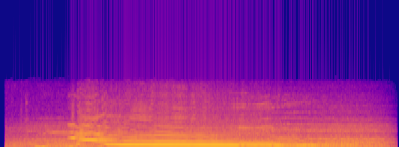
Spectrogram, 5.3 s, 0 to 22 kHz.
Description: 10 No Замедленно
